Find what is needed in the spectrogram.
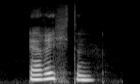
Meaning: to build, to erect (a building or permanent structure, especially a large or individually significant one)
- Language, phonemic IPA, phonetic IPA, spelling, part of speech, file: German, /ɛˈʁɪçtən/, [ʔɛˈʁɪçtn̩], errichten, verb, De-errichten.ogg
